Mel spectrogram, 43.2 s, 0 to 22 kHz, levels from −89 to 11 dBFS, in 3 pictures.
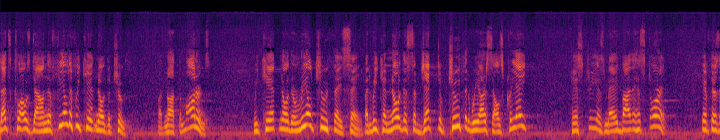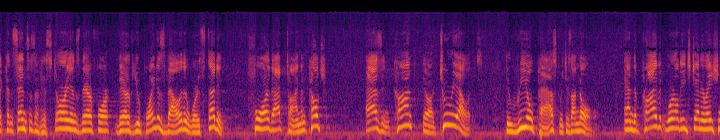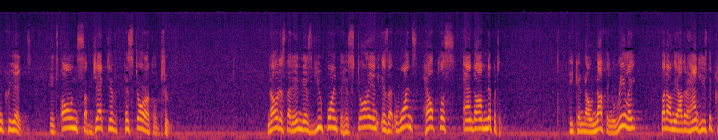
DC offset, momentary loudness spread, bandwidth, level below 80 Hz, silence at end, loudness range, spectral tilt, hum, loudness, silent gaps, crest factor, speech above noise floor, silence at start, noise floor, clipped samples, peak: under 0.1%; 8 LU; 16.5 kHz; -46 dBFS; 0 s; 4 LU; -6.5 dB/octave; none; -15 LUFS; none; 12 dB; 26 dB; 0 s; -40 dBFS; under 0.1%; -2 dBFS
